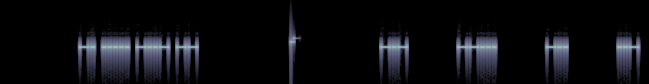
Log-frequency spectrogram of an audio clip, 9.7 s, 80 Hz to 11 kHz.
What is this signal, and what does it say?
Morse code, heard as a keyed tone, about 27 wpm, spaced as for 14 wpm, 700 Hz. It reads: N5XM K7DU
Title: USA Call Signs - 6x Character Spacing - 28wpm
